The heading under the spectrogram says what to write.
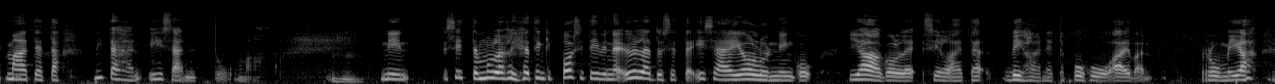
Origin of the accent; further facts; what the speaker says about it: Alahärmä, South Ostrobothnia, Finland; mä oon itse asunut lapsuuteni tuossa Alahärmässä, mutta koska isä oli syntyisin täältä Ylihärmästä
